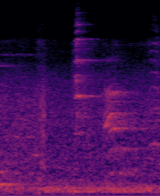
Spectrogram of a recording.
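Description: A few short, high bird chirps, one about a second in and a rising one just after, over a low steady background rumble.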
